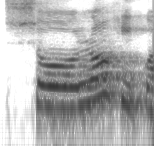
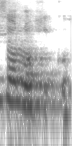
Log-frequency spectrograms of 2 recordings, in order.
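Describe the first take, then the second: First: "Zoológico" slow, the two o sounds held apart; drawn-out syllables. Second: Said in the usual way. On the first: Shown as a demonstration. Teacher shows a hiatus to students, "Zoológico" slowly sounded out. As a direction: stretch "Zoológico" so both o vowels are heard.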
